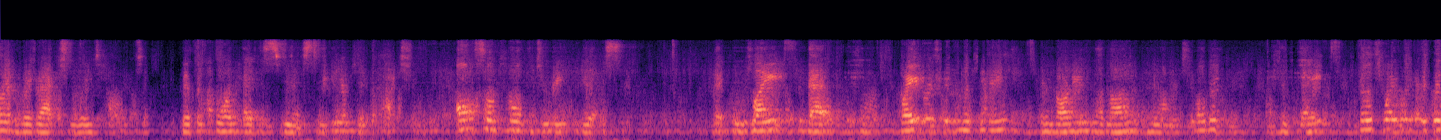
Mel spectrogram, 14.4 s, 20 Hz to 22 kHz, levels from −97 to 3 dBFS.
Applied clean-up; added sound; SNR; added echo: neural separator model SepFormer DNS4.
